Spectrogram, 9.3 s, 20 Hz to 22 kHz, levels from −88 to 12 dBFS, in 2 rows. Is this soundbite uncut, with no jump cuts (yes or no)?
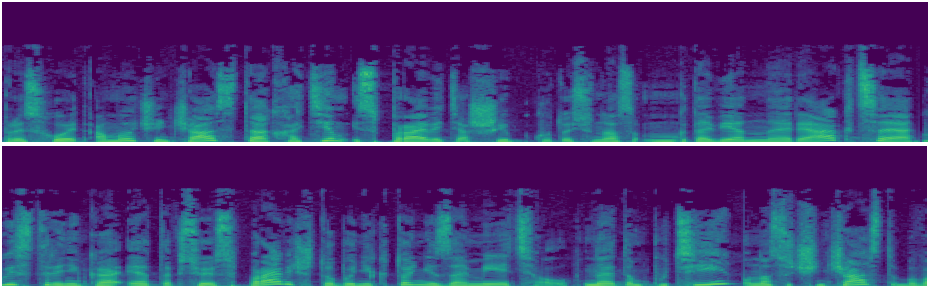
yes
